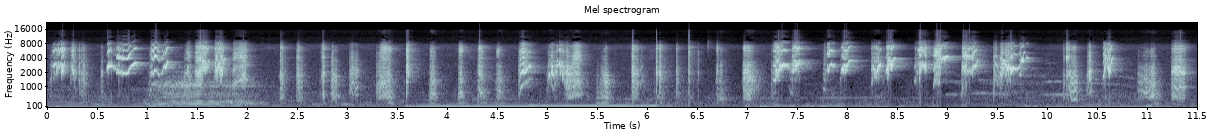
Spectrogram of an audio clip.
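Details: Group of Javan mynas in full voice for training birds: dense, continuous chatter of harsh squawks and rasping notes, overlapping and rapid, sustained over eleven seconds.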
